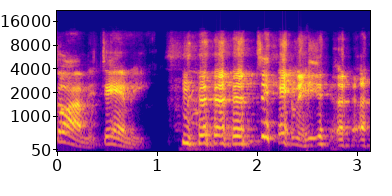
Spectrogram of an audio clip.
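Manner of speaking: very high-pitched put-on Boston accent. Asked to try an accent and say a name, putting on a Boston accent. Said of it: "can you do a Boston accent?".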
